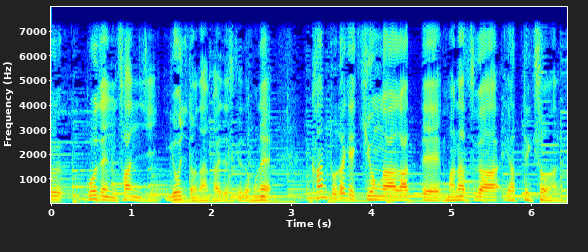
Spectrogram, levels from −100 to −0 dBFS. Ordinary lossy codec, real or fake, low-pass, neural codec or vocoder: none; real; 7.2 kHz; none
